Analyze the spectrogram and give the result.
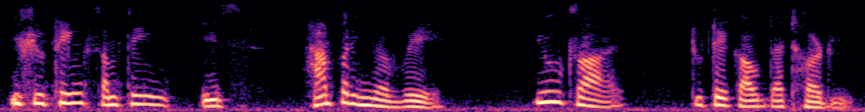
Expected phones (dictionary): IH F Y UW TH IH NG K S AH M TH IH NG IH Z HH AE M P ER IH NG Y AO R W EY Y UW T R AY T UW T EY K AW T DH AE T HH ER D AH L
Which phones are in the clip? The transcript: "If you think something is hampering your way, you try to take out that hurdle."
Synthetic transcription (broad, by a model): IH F Y UW T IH NG K S AH M T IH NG IH Z HH AE M P ER IH NG Y AO R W EY Y UW T R AY T UW T EY K AW T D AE T HH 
